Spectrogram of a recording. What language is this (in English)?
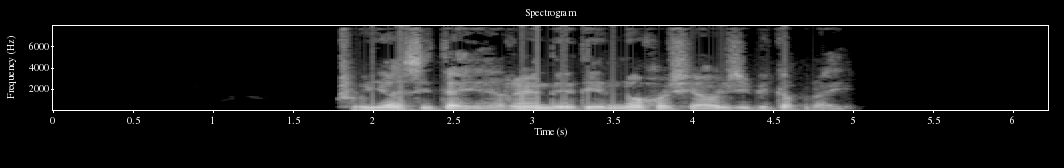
Khowar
